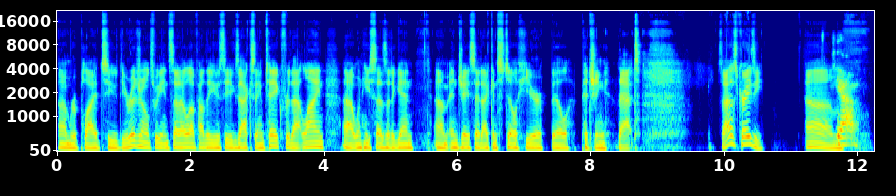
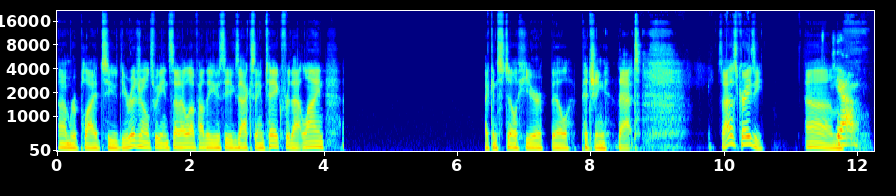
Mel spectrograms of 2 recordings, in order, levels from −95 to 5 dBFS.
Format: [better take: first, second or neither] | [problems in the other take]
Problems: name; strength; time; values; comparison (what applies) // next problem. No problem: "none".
first | audio cutting out; at 4.5 s for 2 s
